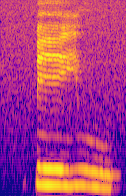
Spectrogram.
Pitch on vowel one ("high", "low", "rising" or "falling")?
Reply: low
